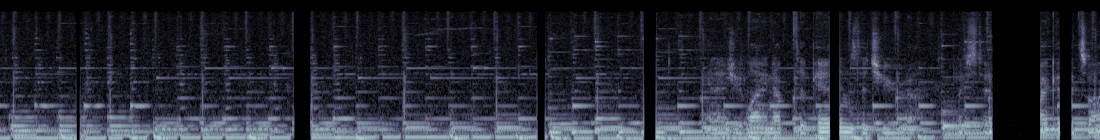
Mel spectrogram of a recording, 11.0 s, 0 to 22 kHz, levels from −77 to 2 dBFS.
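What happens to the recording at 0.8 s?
From 0.77 to 0.81 s there is a block of digital silence, about 43 ms long, which fits a 2048-sample buffer that was not filled in time and went out as zeros. The signal drops straight to nothing and returns without a fade, leaving a short hole.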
